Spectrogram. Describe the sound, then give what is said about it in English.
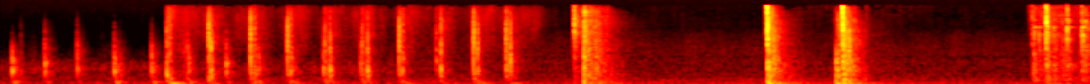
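Rapid, steady knocking on a door, a quick run of sharp raps, followed by a few heavier, spaced-out pounds and a final flurry of knocks. No one speaks. “Open the door.”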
